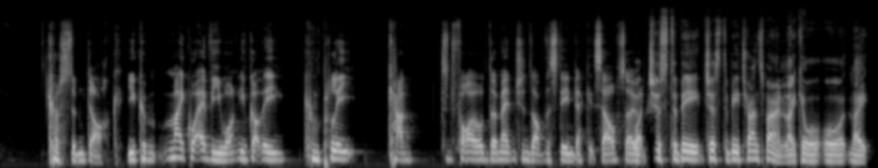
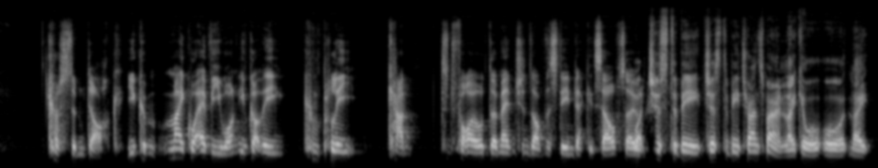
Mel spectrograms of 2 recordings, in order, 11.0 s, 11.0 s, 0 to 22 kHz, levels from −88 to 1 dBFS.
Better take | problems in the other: first | thin; very; fading below 350 Hz

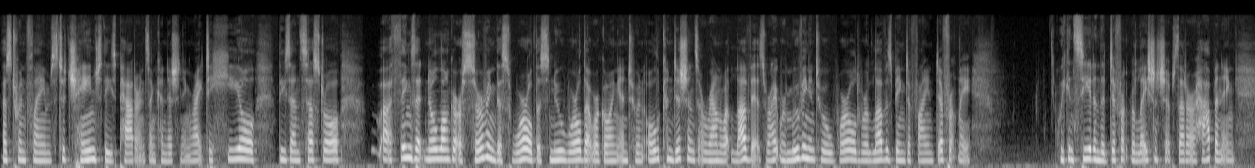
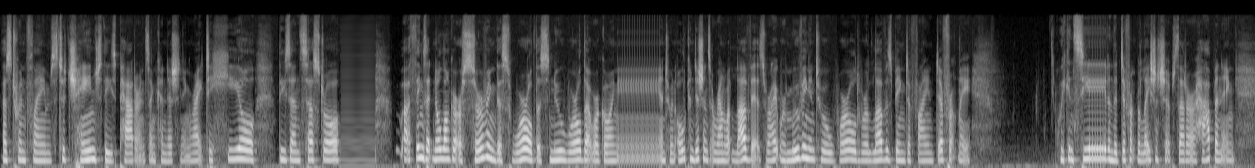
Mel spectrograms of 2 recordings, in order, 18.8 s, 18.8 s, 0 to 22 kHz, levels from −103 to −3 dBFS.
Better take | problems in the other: first | audio freezing; at 5 s for 0.5 s, at 9.5 s for 0.5 s and at 16 s

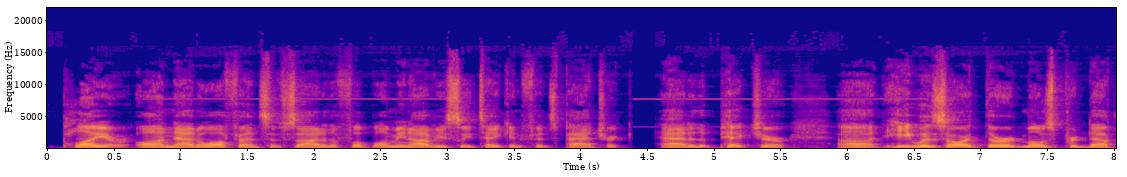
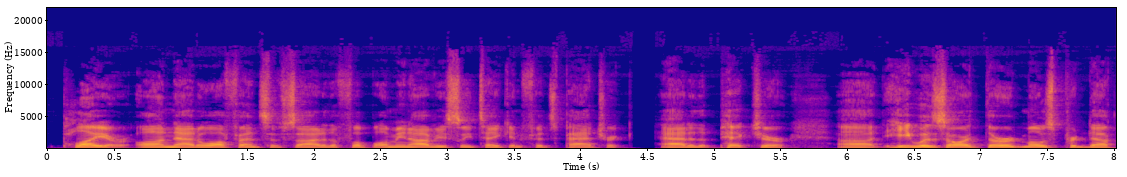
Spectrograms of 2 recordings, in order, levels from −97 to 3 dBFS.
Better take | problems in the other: second | high-pitched whine; faint; from 0.5 to 3 s and from 4.5 to 6.5 s; 7.5 kHz, 35 dB below the speech

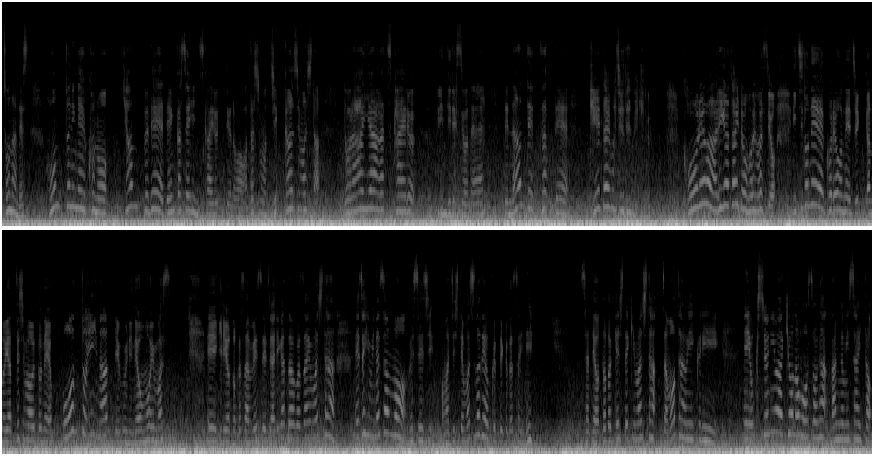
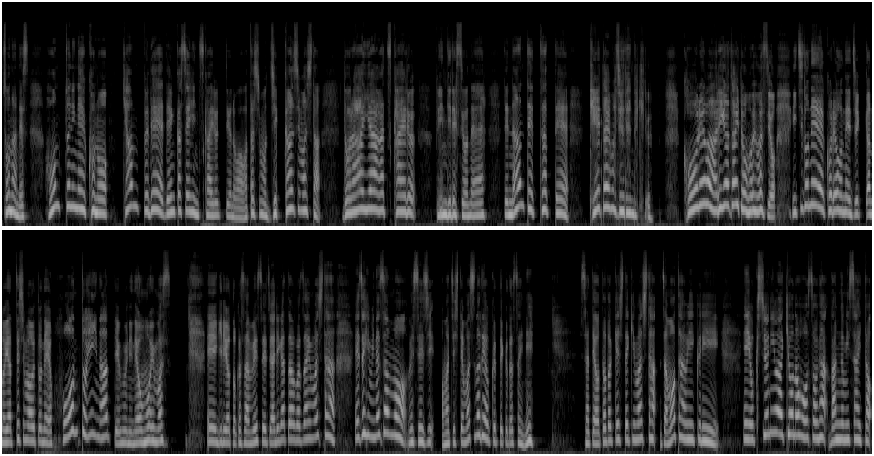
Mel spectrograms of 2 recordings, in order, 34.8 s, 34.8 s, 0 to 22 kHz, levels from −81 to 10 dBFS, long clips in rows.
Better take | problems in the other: second | low rumble; loud; throughout; 5 dB below the speech

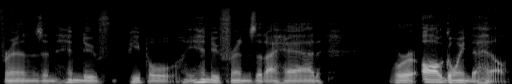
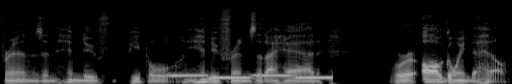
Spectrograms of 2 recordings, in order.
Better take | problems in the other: first | siren; loud; from 1.5 to 3.5 s; peak 3 dB above the speech

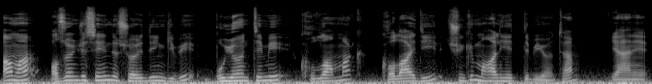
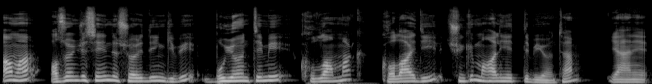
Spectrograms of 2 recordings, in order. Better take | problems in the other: second | low rumble; faint; throughout; 20 dB below the speech

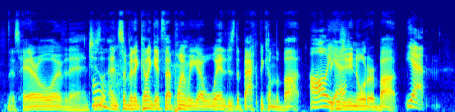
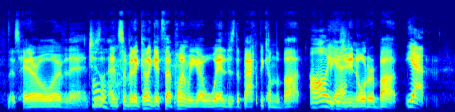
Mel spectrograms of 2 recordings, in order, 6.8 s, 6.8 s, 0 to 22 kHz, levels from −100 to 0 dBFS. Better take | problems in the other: first | thin; very; fading below 450 Hz

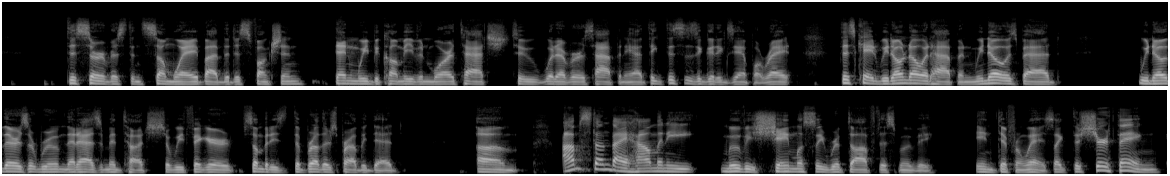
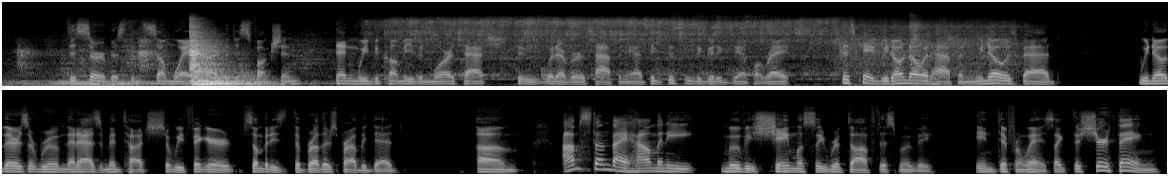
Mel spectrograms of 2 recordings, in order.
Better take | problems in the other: first | household noises; very loud; until 10 s; 3 dB above the speech

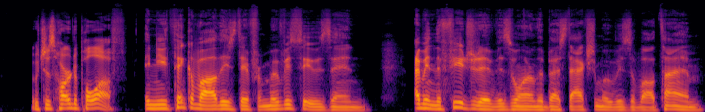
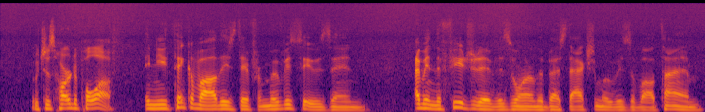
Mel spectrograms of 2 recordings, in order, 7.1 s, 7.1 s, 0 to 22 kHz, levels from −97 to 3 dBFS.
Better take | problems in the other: first | hiss; noticeable; throughout; 15 dB below the speech

